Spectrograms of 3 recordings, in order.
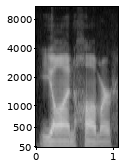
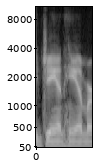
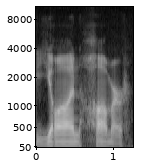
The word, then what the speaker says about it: Jan Hammer: about uh Jan hamour it's actually pronounced yawn Hammer I keep I know you want to say Jan hammer or other thing it's actually yawn Hammer I've even I'm screwing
